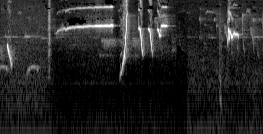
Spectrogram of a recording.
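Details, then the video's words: Lyrebird mimicry with varied pieces: a falling whistle, a long, high, pure drawn-out tone, a steep rising sweep, then a few crisp downslurred notes and a last bright chirp. "Listen To The Amazing Sounds Of The Lyrebird"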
